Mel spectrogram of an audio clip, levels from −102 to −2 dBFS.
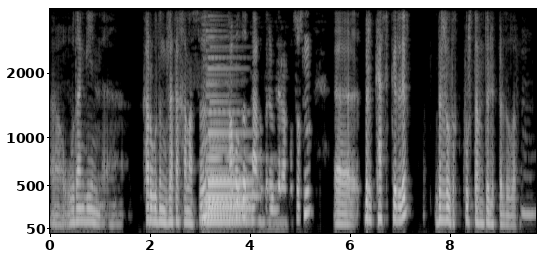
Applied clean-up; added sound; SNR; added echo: classical method Wiener filter.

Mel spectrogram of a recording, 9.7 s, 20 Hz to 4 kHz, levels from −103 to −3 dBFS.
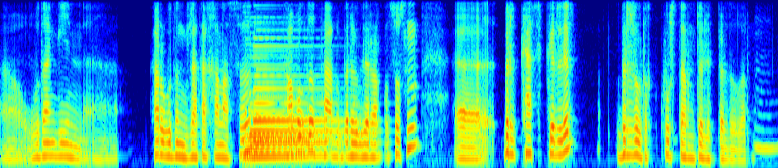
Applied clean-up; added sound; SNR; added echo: neural mask model RNNoise.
